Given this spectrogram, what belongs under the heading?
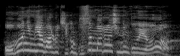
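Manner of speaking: high, indignant talking back; defiant outburst. A narrator's reading. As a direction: deny it, then turn on her heatedly. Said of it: "바락바락 대들었다고 하네요".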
